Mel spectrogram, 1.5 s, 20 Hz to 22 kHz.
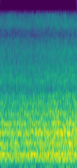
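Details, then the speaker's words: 3-year-old Maytag washer (lid switch disabled for demo) up to spin speed after draining, large capacity: even, steady whir with no squeal, scrape or thumping; normal, smooth, stable spin cycle leaving clothes just damp. "This thing is a really large capacity, nice and smooth. No weird squeaks or squeals or anything like that, and it's nice and stable."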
